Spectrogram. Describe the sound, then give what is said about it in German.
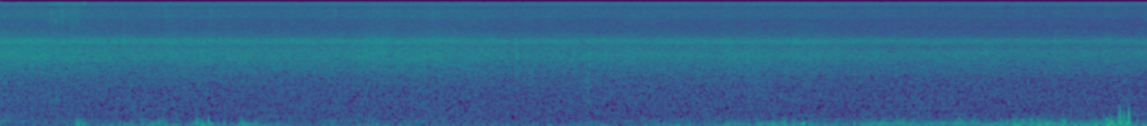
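A soft, steady wind rustles through leaves, with low rumbling gusts that swell and grow stronger toward the end. No voices, just a continuous outdoor hush. “Eine Weile nichts tun, als nur dem Wind zu lauschen.”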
